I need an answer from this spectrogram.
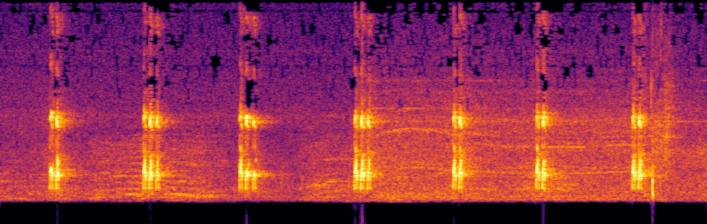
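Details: Five-striped palm squirrel (Funambulus pennantii), call.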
